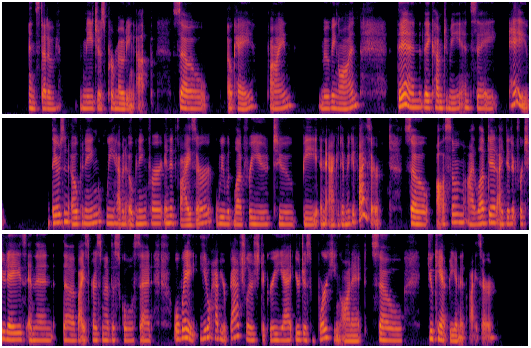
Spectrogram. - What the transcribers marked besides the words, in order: tapping
- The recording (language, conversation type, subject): English, unstructured, Have you ever felt overlooked for a promotion?
- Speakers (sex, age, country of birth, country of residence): female, 45-49, United States, United States; male, 50-54, United States, United States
